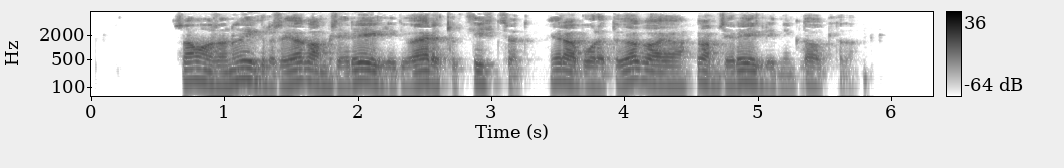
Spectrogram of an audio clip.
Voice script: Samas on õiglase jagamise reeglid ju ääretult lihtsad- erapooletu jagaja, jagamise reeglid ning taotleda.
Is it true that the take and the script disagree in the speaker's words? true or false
false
